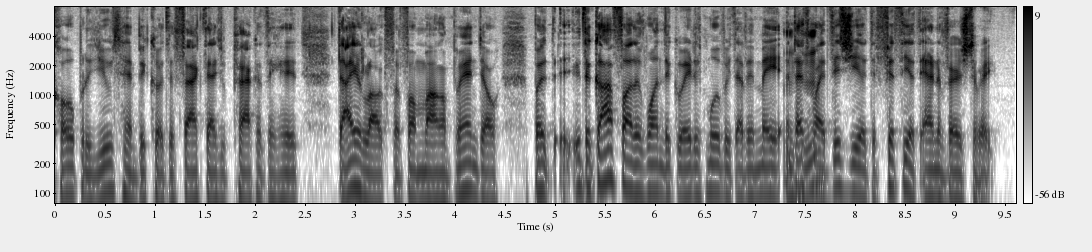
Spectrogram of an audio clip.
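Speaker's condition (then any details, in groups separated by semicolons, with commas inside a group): Hearing loss; congenital hearing loss, about 80%, two hearing aids whole life; severe speech impediment from childhood, Mr. Universe interview in Geneva unusable, worked changing speaking and voice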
